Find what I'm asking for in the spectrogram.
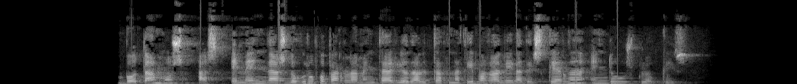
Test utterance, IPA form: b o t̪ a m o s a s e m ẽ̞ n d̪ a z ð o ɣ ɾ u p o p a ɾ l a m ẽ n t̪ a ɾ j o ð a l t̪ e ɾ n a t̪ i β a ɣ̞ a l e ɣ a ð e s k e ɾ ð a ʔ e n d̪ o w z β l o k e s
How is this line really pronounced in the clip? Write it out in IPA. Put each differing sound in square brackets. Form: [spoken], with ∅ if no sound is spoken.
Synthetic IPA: b o t̪ a m o s a s e m ẽ̞ n d̪ a z ð o ɣ ɾ u p o p a ɾ l a m ẽ n t̪ a ɾ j o ð a l t̪ e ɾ n a t̪ i β a ɣ̞ a l e ɣ a ð e s k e ɾ ð a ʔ e n d̪ o w z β l o k e s

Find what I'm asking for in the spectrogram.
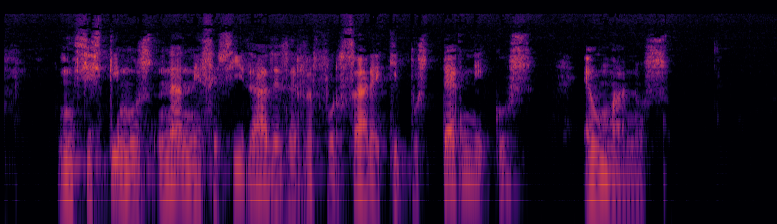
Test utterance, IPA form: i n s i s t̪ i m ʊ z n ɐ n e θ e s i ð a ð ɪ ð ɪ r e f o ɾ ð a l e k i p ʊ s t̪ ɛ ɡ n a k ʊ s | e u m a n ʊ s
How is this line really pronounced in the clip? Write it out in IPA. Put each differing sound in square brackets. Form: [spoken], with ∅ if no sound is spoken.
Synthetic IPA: i n s i s t̪ i m ʊ z n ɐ n e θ e s i ð a ð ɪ ð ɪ r e f o ɾ [θ] a [ɾ] e k i p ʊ s t̪ ɛ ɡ n [i] k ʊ s | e u m a n ʊ s

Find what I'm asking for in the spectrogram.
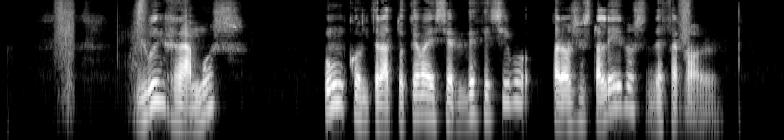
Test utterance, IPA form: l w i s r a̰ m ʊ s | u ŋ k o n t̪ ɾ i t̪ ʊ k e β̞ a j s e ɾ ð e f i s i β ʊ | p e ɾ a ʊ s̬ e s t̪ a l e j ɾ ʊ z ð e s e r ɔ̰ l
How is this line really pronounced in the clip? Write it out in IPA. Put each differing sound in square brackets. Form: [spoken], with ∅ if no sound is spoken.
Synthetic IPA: l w i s r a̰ m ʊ s | u ŋ k o n t̪ ɾ [a] t̪ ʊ k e β̞ a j s e ɾ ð e [θ] i s i β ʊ | p [a] ɾ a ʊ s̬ e s t̪ a l e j ɾ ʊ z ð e [f] e r ɔ̰ l

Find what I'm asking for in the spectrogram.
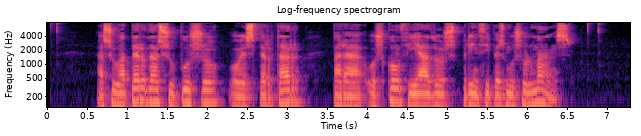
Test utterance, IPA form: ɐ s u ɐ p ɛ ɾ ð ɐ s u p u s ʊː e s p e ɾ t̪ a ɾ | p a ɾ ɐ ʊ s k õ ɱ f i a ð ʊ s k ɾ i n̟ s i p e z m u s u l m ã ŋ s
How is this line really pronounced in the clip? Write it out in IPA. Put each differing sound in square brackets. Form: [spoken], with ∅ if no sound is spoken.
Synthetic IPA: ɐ s u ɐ p ɛ ɾ ð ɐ s u p u s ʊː e s p e ɾ t̪ a ɾ | p a ɾ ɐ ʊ s k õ ɱ f i a ð ʊ s [p] ɾ i n̟ [θ] i p e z m u s u l m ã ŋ s

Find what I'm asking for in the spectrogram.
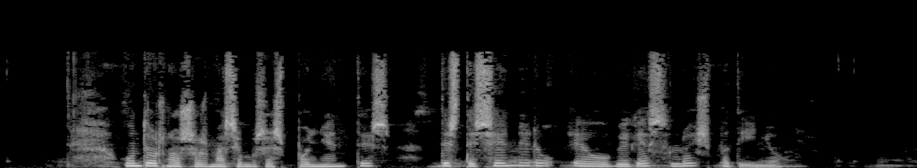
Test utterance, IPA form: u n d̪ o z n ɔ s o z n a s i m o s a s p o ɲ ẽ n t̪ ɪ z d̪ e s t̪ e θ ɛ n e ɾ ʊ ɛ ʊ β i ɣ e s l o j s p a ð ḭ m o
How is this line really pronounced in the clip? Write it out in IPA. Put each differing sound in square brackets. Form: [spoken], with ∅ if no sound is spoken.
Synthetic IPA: u n d̪ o z n ɔ s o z [m] a s i m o s [e] s p o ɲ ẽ n t̪ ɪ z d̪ e s t̪ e [ʃ] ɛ n e ɾ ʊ ɛ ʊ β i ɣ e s l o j s p a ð ḭ [ɲ] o

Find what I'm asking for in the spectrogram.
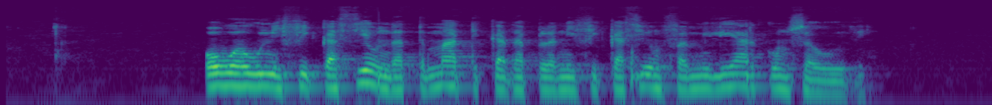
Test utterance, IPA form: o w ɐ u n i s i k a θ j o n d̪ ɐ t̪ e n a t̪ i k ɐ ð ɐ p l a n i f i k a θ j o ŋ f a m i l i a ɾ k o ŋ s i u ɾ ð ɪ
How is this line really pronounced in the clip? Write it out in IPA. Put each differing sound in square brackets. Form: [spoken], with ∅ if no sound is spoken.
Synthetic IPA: o w ɐ u n i [f] i k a θ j o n d̪ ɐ t̪ e [m] a t̪ i k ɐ ð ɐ p l a n i f i k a θ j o ŋ f a m i l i a ɾ k o ŋ s [a] u [∅] ð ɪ

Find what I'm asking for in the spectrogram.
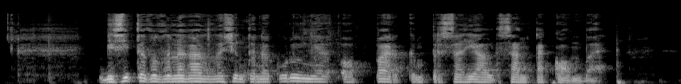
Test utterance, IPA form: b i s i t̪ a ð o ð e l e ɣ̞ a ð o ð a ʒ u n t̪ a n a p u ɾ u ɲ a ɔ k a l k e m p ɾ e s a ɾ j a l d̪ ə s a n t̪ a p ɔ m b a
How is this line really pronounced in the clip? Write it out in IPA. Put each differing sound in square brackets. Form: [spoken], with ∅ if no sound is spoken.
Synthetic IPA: b i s i t̪ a ð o ð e l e ɣ̞ a ð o ð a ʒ u n t̪ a n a [k] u ɾ u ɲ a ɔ [p] a [ɾ] k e m p ɾ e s a ɾ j a l d̪ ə s a n t̪ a [k] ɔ m b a

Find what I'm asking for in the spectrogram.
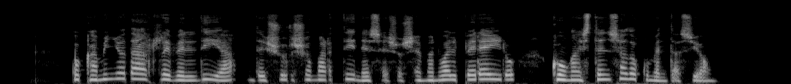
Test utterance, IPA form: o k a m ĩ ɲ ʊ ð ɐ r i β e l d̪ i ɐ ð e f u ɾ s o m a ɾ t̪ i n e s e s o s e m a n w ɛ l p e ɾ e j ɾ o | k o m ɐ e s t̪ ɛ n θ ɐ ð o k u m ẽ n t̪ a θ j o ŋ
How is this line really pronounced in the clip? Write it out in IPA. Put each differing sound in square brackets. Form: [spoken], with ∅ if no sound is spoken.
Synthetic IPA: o k a m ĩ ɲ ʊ ð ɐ r [e] β e l d̪ i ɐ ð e [ʃ] u ɾ [ʃ] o m a ɾ t̪ i n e s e [ʃ] o s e m a n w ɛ l p e ɾ e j ɾ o | k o [ŋ] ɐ e s t̪ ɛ n [s] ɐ ð o k u m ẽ n t̪ a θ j o ŋ

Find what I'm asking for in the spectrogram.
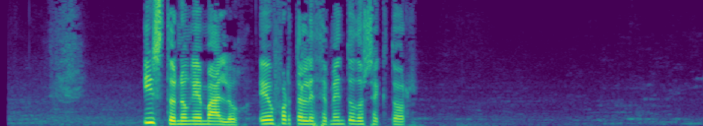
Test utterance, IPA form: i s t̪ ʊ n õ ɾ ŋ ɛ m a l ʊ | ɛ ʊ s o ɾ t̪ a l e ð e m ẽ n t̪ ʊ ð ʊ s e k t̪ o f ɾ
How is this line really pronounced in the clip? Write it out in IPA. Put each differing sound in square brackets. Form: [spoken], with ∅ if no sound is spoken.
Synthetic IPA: i s t̪ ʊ n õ [∅] ŋ ɛ m a l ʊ | ɛ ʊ [f] o ɾ t̪ a l e [θ] e m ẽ n t̪ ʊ ð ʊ s e k t̪ o [∅] ɾ

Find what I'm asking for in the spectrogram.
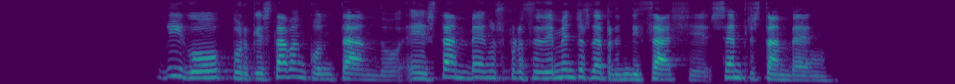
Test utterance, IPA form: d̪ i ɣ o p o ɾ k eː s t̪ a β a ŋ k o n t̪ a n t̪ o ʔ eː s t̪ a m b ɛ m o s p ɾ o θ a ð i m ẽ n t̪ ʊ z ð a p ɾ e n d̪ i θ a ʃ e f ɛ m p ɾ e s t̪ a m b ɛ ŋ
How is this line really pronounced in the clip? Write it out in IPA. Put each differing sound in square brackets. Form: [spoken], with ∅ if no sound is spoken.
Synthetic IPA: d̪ i ɣ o p o ɾ k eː s t̪ a β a ŋ k o n t̪ a n [d̪] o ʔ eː s t̪ a m b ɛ [ŋ] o s p ɾ o θ [e] ð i m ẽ n t̪ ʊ z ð a p ɾ e n d̪ i θ a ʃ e [s] ɛ m p ɾ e s t̪ a m b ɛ ŋ

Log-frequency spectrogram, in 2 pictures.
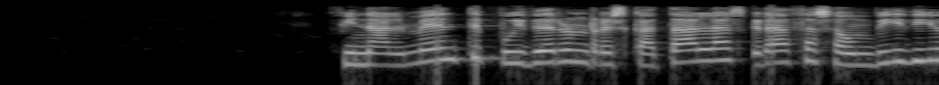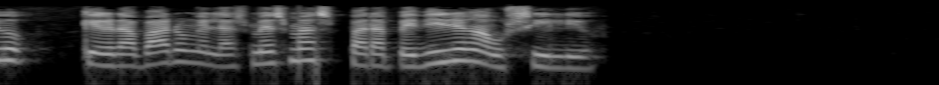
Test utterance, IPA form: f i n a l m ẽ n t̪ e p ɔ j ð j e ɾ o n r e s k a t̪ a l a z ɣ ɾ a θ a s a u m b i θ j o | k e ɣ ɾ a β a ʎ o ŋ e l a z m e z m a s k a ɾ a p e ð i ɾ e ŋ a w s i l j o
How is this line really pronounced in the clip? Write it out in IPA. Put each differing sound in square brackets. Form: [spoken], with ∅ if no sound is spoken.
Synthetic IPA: f i n a l m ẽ n t̪ e p [u] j ð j e ɾ o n r e s k a t̪ a l a z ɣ ɾ a θ a s a u m b i [ð] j o | k e ɣ ɾ a β a [ɾ] o ŋ e l a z m e z m a s [p] a ɾ a p e ð i ɾ e ŋ a w s i l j o

